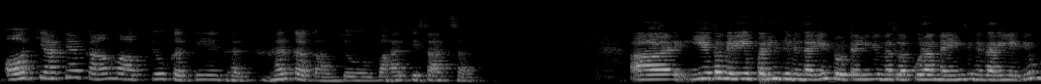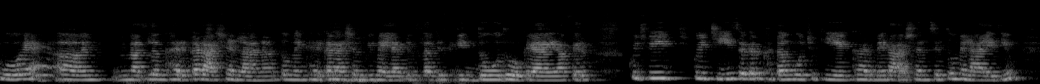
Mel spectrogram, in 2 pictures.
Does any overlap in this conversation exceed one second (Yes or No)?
No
